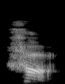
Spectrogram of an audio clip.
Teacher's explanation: This is the letter Ha, a loud whisper.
